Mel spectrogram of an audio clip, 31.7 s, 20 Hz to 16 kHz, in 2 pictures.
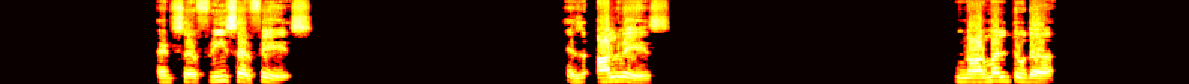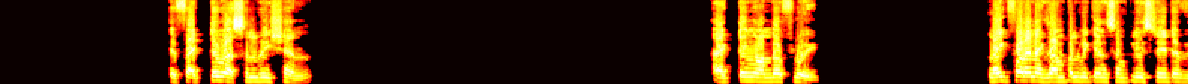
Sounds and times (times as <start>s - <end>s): Speech: 2.1s - 4.2s, 7.6s - 9.0s, 12.8s - 14.1s, 18.1s - 20.1s, 25.4s - 26.8s, 29.0s - 31.7s.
